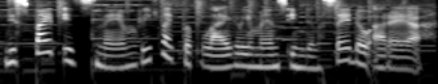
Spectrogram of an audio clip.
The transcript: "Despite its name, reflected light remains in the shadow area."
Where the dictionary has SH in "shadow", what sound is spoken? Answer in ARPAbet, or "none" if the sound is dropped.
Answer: S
